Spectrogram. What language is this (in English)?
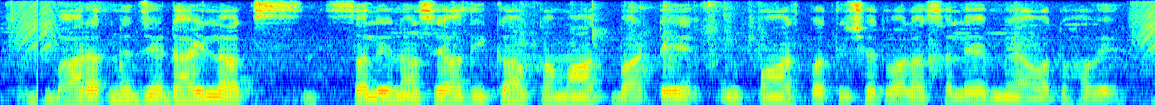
Bhojpuri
